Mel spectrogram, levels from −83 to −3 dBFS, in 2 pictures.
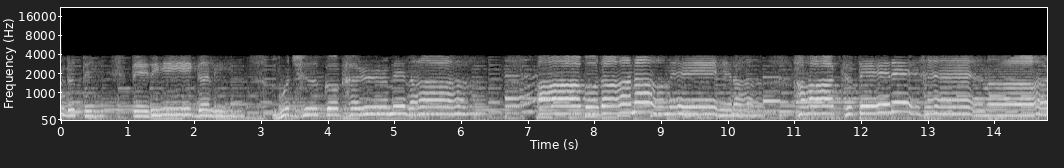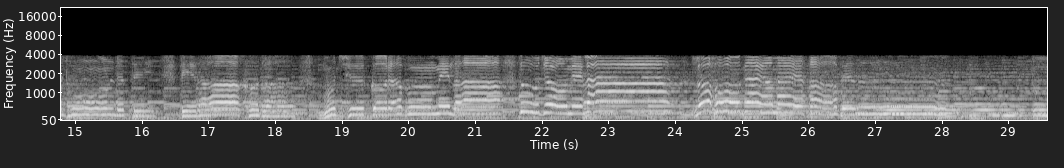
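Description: Nothing in this audio points to a technical fault: the signal stays steady and intact throughout, with no audible interruption, distortion or level problem at any point.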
